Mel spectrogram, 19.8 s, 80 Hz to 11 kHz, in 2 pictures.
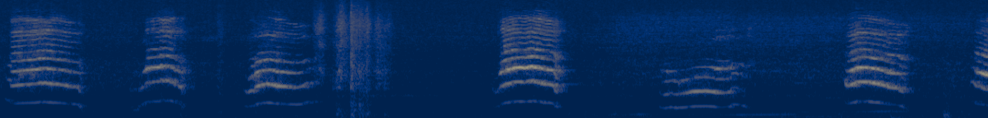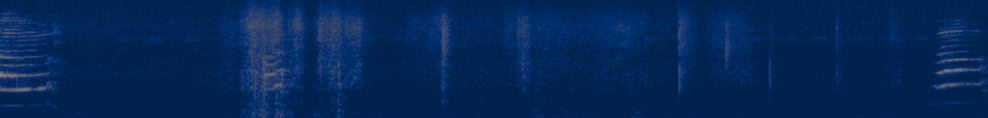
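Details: Chatty house cat at play with a clasp inside a jungle-gym tunnel, recorded 19 September 2019: around ten bright, harmonic meows, each arching up and down, come every couple of seconds, with a burst of clattering toy noise near the end.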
